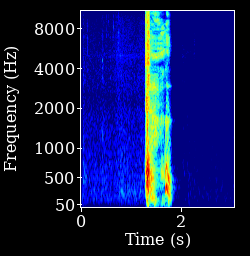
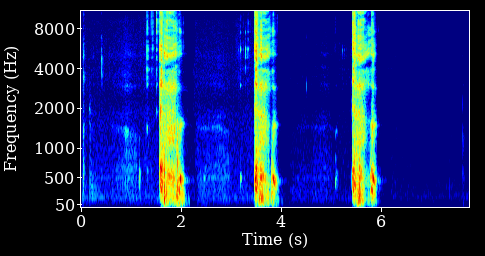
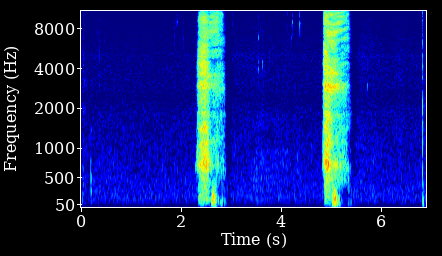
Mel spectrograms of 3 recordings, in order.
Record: cough_length: 3.1 s
cough_amplitude: 32768
cough_signal_mean_std_ratio: 0.2
three_cough_length: 7.8 s
three_cough_amplitude: 32768
three_cough_signal_mean_std_ratio: 0.27
exhalation_length: 6.9 s
exhalation_amplitude: 13154
exhalation_signal_mean_std_ratio: 0.27
survey_phase: beta (2021-08-13 to 2022-03-07)
age: 45-64
gender: Female
wearing_mask: 'No'
symptom_none: true
smoker_status: Never smoked
respiratory_condition_asthma: false
respiratory_condition_other: false
recruitment_source: REACT
submission_delay: 3 days
covid_test_result: Negative
covid_test_method: RT-qPCR
influenza_a_test_result: Negative
influenza_b_test_result: Negative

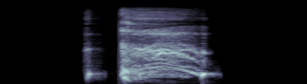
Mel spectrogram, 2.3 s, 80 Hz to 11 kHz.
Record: cough_length: 2.3 s
cough_amplitude: 27937
cough_signal_mean_std_ratio: 0.46
survey_phase: beta (2021-08-13 to 2022-03-07)
age: 45-64
gender: Female
wearing_mask: 'No'
symptom_change_to_sense_of_smell_or_taste: true
symptom_onset: 12 days
smoker_status: Never smoked
respiratory_condition_asthma: false
respiratory_condition_other: false
recruitment_source: REACT
submission_delay: 1 day
covid_test_result: Negative
covid_test_method: RT-qPCR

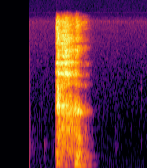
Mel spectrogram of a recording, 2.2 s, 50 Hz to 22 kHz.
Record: cough_length: 2.2 s
cough_amplitude: 9445
cough_signal_mean_std_ratio: 0.34
survey_phase: beta (2021-08-13 to 2022-03-07)
age: 18-44
gender: Male
wearing_mask: 'No'
symptom_none: true
smoker_status: Never smoked
respiratory_condition_asthma: true
respiratory_condition_other: false
recruitment_source: REACT
submission_delay: 1 day
covid_test_result: Negative
covid_test_method: RT-qPCR
influenza_a_test_result: Negative
influenza_b_test_result: Negative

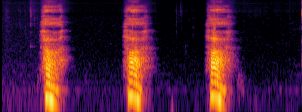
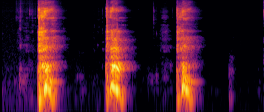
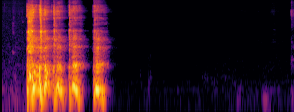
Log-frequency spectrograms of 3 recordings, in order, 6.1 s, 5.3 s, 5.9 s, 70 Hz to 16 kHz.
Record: exhalation_length: 6.1 s
exhalation_amplitude: 32766
exhalation_signal_mean_std_ratio: 0.31
three_cough_length: 5.3 s
three_cough_amplitude: 32768
three_cough_signal_mean_std_ratio: 0.32
cough_length: 5.9 s
cough_amplitude: 32768
cough_signal_mean_std_ratio: 0.33
survey_phase: beta (2021-08-13 to 2022-03-07)
age: 65+
gender: Male
wearing_mask: 'No'
symptom_none: true
smoker_status: Never smoked
respiratory_condition_asthma: false
respiratory_condition_other: false
recruitment_source: REACT
submission_delay: 0 days
covid_test_result: Negative
covid_test_method: RT-qPCR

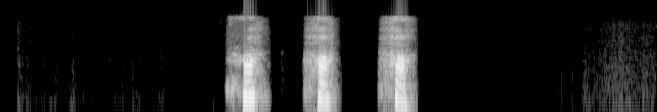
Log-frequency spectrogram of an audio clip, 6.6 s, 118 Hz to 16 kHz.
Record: exhalation_length: 6.6 s
exhalation_amplitude: 26526
exhalation_signal_mean_std_ratio: 0.19
survey_phase: beta (2021-08-13 to 2022-03-07)
age: 65+
gender: Female
wearing_mask: 'No'
symptom_none: true
smoker_status: Never smoked
respiratory_condition_asthma: false
respiratory_condition_other: false
recruitment_source: REACT
submission_delay: 2 days
covid_test_result: Negative
covid_test_method: RT-qPCR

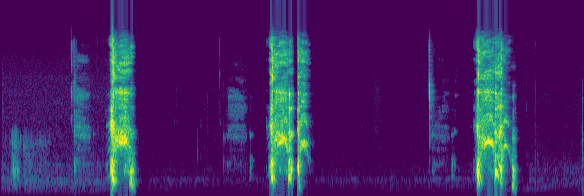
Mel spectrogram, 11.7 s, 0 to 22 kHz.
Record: three_cough_length: 11.7 s
three_cough_amplitude: 32768
three_cough_signal_mean_std_ratio: 0.28
survey_phase: beta (2021-08-13 to 2022-03-07)
age: 45-64
gender: Male
wearing_mask: 'No'
symptom_cough_any: true
symptom_runny_or_blocked_nose: true
symptom_sore_throat: true
symptom_headache: true
smoker_status: Never smoked
respiratory_condition_asthma: false
respiratory_condition_other: false
recruitment_source: Test and Trace
submission_delay: 1 day
covid_test_result: Positive
covid_test_method: LFT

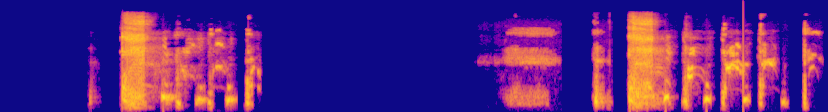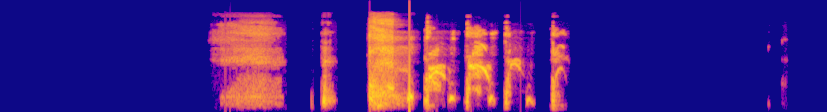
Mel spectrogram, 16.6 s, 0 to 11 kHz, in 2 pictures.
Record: three_cough_length: 16.6 s
three_cough_amplitude: 32767
three_cough_signal_mean_std_ratio: 0.35
survey_phase: beta (2021-08-13 to 2022-03-07)
age: 45-64
gender: Female
wearing_mask: 'No'
symptom_cough_any: true
symptom_shortness_of_breath: true
symptom_abdominal_pain: true
symptom_fatigue: true
symptom_fever_high_temperature: true
symptom_headache: true
symptom_change_to_sense_of_smell_or_taste: true
symptom_onset: 3 days
smoker_status: Never smoked
respiratory_condition_asthma: false
respiratory_condition_other: false
recruitment_source: Test and Trace
submission_delay: 1 day
covid_test_result: Positive
covid_test_method: RT-qPCR
covid_ct_value: 23.1
covid_ct_gene: N gene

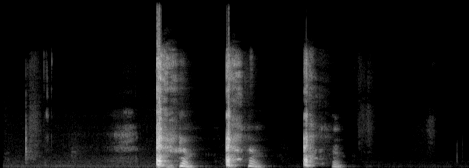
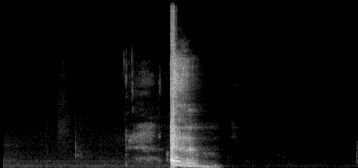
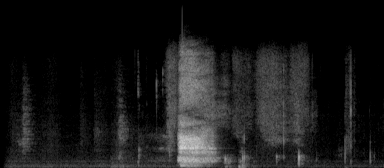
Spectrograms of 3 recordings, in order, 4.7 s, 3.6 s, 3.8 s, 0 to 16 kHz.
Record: three_cough_length: 4.7 s
three_cough_amplitude: 32768
three_cough_signal_mean_std_ratio: 0.21
cough_length: 3.6 s
cough_amplitude: 32768
cough_signal_mean_std_ratio: 0.19
exhalation_length: 3.8 s
exhalation_amplitude: 31005
exhalation_signal_mean_std_ratio: 0.24
survey_phase: beta (2021-08-13 to 2022-03-07)
age: 45-64
gender: Female
wearing_mask: 'No'
symptom_none: true
symptom_onset: 5 days
smoker_status: Never smoked
respiratory_condition_asthma: false
respiratory_condition_other: false
recruitment_source: REACT
submission_delay: 1 day
covid_test_result: Negative
covid_test_method: RT-qPCR
influenza_a_test_result: Unknown/Void
influenza_b_test_result: Unknown/Void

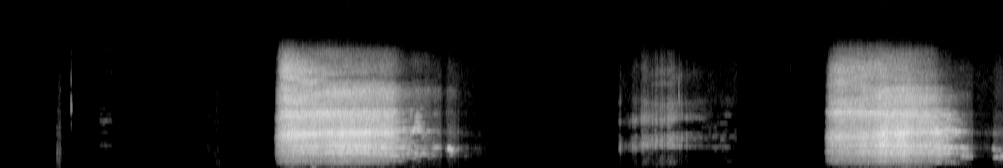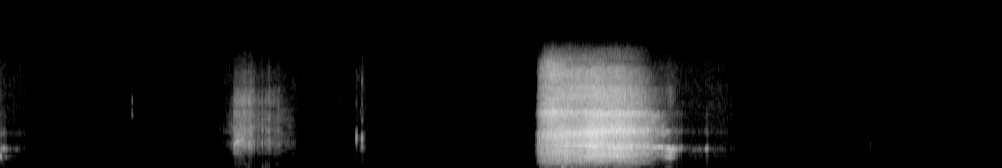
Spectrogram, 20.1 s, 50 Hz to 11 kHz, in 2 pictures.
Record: exhalation_length: 20.1 s
exhalation_amplitude: 20179
exhalation_signal_mean_std_ratio: 0.35
survey_phase: beta (2021-08-13 to 2022-03-07)
age: 45-64
gender: Male
wearing_mask: 'No'
symptom_cough_any: true
symptom_fatigue: true
symptom_other: true
symptom_onset: 8 days
smoker_status: Never smoked
respiratory_condition_asthma: false
respiratory_condition_other: false
recruitment_source: REACT
submission_delay: 1 day
covid_test_result: Negative
covid_test_method: RT-qPCR
influenza_a_test_result: Negative
influenza_b_test_result: Negative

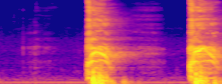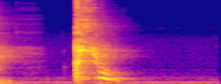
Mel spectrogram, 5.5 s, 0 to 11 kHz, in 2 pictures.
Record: three_cough_length: 5.5 s
three_cough_amplitude: 17159
three_cough_signal_mean_std_ratio: 0.37
survey_phase: alpha (2021-03-01 to 2021-08-12)
age: 18-44
gender: Male
wearing_mask: 'No'
symptom_none: true
smoker_status: Ex-smoker
respiratory_condition_asthma: false
respiratory_condition_other: false
recruitment_source: REACT
submission_delay: 3 days
covid_test_result: Negative
covid_test_method: RT-qPCR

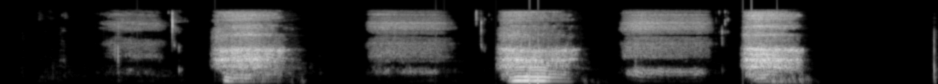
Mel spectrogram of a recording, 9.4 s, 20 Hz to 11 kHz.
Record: exhalation_length: 9.4 s
exhalation_amplitude: 29756
exhalation_signal_mean_std_ratio: 0.45
survey_phase: beta (2021-08-13 to 2022-03-07)
age: 45-64
gender: Male
wearing_mask: 'No'
symptom_cough_any: true
symptom_runny_or_blocked_nose: true
symptom_fatigue: true
symptom_fever_high_temperature: true
symptom_headache: true
symptom_change_to_sense_of_smell_or_taste: true
symptom_onset: 6 days
smoker_status: Never smoked
respiratory_condition_asthma: false
respiratory_condition_other: false
recruitment_source: Test and Trace
submission_delay: 1 day
covid_test_result: Positive
covid_test_method: RT-qPCR
covid_ct_value: 15.1
covid_ct_gene: ORF1ab gene
covid_ct_mean: 15.4
covid_viral_load: 8900000 copies/ml
covid_viral_load_category: High viral load (>1M copies/ml)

